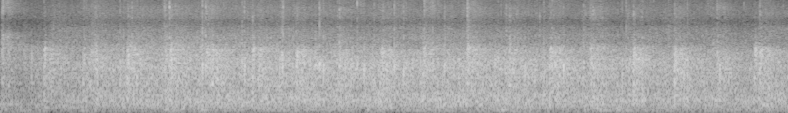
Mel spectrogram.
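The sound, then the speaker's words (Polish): A church audience bursts into sustained applause for a parishioner who did major restoration work on the church's altars, a dense, steady wash of many hands clapping at an even loudness for the whole stretch, with no voices rising above it. “wykonał największą pracę w kościele, powiem, brawa mu ogromne się należą.”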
